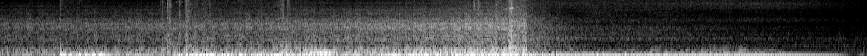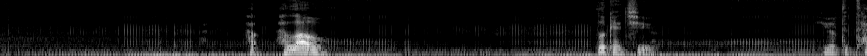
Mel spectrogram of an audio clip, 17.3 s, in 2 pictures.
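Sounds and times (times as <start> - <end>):
backup generator starting up and whirring: 0.0 - 9.2
speech: 11.6 - 12.0, 14.6 - 15.3, 16.9 - 17.3.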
